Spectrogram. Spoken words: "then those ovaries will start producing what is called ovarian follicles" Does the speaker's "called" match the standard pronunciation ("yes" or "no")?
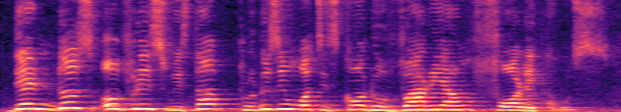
yes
